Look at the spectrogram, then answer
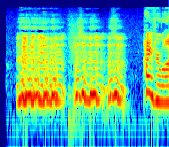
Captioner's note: sound of laughing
